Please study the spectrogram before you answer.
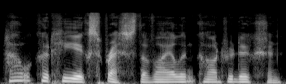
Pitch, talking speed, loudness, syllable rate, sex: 120 Hz, 145 wpm, -17 LUFS, 4.2 syllables/s, male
